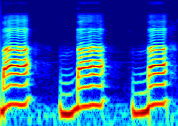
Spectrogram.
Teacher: में रखें कि मैं क्या मिला रहा हूं बा बा बा तो आपके जो ये तर वाले हिस्से हैं ना ऊपर और नीचे ये दोनों आपस में क्या हो रहे हैं मिल रहे हैं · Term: हर्फ बा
